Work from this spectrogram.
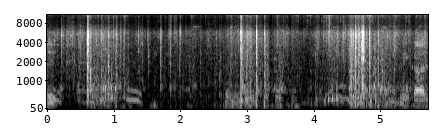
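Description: Pigeons in a loft coo in repeated soft bursts close by, with low throaty calls recurring every couple of seconds and a few sharper flutters between them, no one talking.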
